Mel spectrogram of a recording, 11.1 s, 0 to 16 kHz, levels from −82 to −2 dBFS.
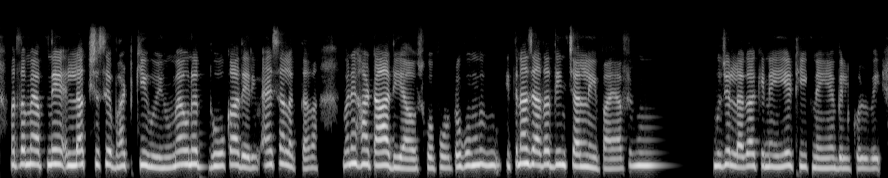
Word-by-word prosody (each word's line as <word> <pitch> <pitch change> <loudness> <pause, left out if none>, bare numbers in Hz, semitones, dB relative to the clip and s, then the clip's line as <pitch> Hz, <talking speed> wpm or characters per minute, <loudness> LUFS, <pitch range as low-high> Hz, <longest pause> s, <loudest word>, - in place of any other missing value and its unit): मतलब 285 +2 +1
मैं 290 0 +4
अपने 285 +1 +2
लक्ष्य 280 +2 +2
से 280 +1 0
भटकी 260 +3 -2
हुई 230 -4 +1
हूँ, 215 +1 -3
मैं 275 +2 +2
उन्हें 290 0 +4 0.2
धोखा 255 +3 +1
दे 230 -2 +1
रही 215 - -6
हूँ, 220 - -15
ऐसा 290 +2 -1
लगता 205 -6 -4
था। 220 - -8 0.3
मैंने 290 +3 +2
हटा 270 -2 +5
दिया 215 -3 0
उसको 210 +2 -6
फ़ोटो 220 +3 -4
को 260 - 0
म 270 -1 +1
इतना 290 +5 +4
ज़्यादा 280 -1 +3
दिन 280 -1 +4
चल 245 -3 +2
नहीं 225 -3 0
पाया, 200 0 -4
फ़िर 260 +5 -8 1.0
मुझे 255 +2 0
लगा 255 -1 0
कि 250 0 -7
नहीं 240 0 -1
ये 265 - +1
ठीक 240 -2 -3
नहीं 210 -1 -2
है 210 - -3
बिल्कुल 205 0 -5
भी 205 - -5
255 Hz, 220 wpm, -20 LUFS, 220-280 Hz, 1.0 s, हटा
